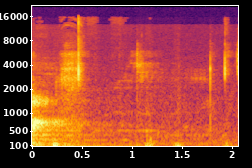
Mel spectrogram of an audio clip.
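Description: Near silence: room tone with two or three faint, brief low thumps and a tiny click.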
